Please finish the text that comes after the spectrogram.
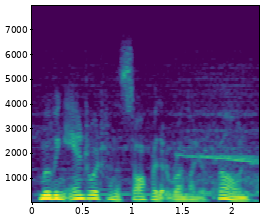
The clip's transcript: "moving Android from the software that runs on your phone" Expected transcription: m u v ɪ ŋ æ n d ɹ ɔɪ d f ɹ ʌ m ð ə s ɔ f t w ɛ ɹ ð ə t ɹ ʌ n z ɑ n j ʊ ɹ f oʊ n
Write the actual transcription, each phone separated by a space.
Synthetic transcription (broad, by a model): m u v ɪ ŋ æ n d ɹ ɔɪ d f ɹ ʌ m ð ə s ɔ f t w ɛ ɹ ð ə t ɹ ʌ n z n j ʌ ɹ f oʊ n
